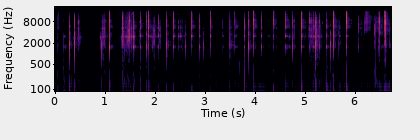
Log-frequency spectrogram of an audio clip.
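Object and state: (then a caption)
Cup of wooden toothpicks. A small container full of wooden toothpicks is held in both hands and turned close to the mic while fingertips rub, flick and clack the toothpick ends. Some forty quick, dry, bright clicks and ticks come in irregular bursts with brief scratchy rustles between them, each snapping off almost instantly with almost no low end.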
